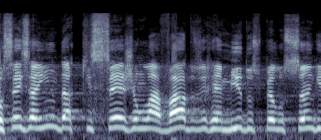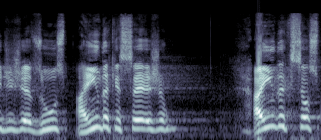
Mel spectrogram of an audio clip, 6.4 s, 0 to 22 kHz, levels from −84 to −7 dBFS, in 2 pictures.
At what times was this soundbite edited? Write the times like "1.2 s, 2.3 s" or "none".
3.9 s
